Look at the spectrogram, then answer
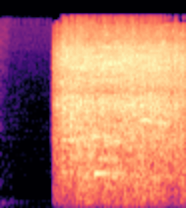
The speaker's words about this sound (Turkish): Eğitim reformuna karşı çıkan öğretmenler Guerrero eyaletini birbirine kattı. Göstericilerin hedefinde iktidar ve muhalefet partilerinin binalarıyla Eğitim Bakanlığı'nın şubesi vardı. Beş binanın camları kırıldı.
